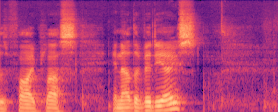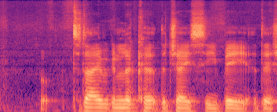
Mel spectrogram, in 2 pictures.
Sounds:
speech

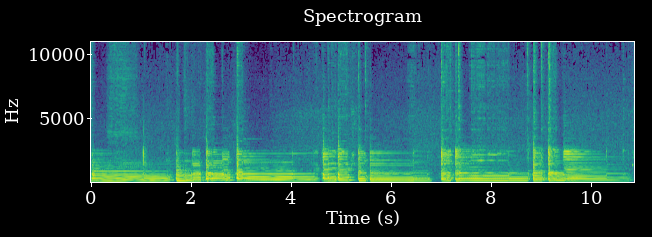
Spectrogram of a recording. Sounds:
plucked string instrument, guitar, bass guitar, musical instrument, music, playing bass guitar

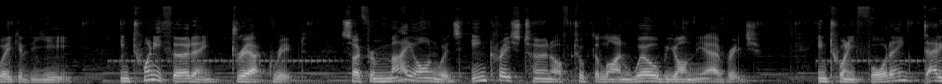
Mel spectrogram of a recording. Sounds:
music, speech

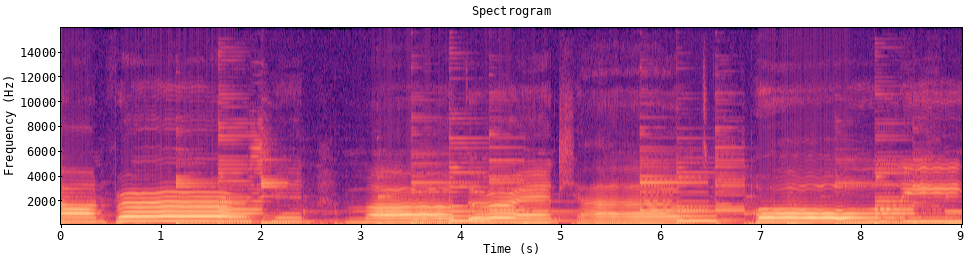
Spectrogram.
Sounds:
music, female singing

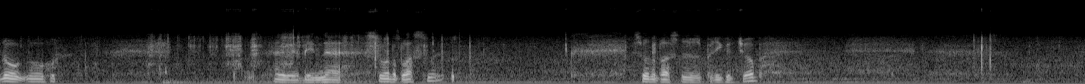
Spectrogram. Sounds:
speech

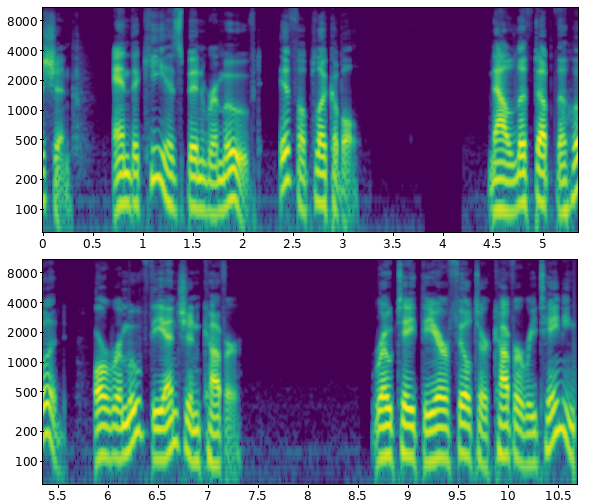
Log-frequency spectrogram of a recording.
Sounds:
speech, rattle

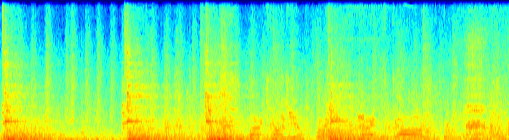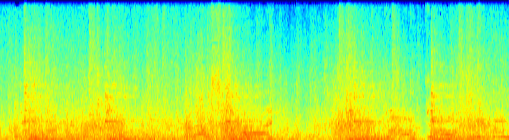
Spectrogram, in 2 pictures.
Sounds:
speech

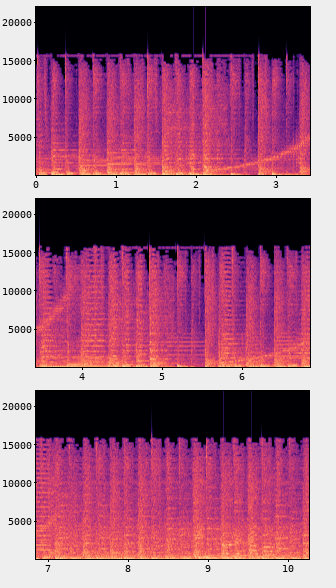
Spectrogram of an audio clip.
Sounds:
music

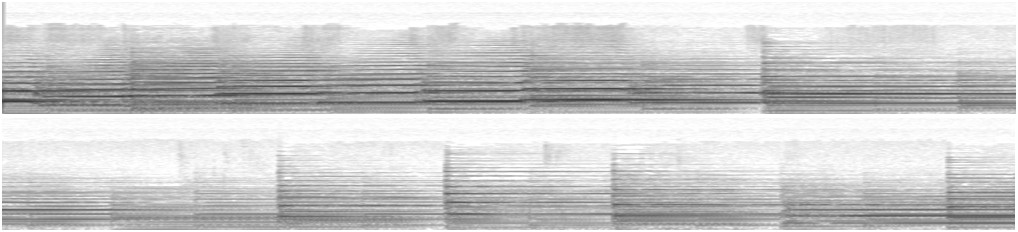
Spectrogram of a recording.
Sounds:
piano, music

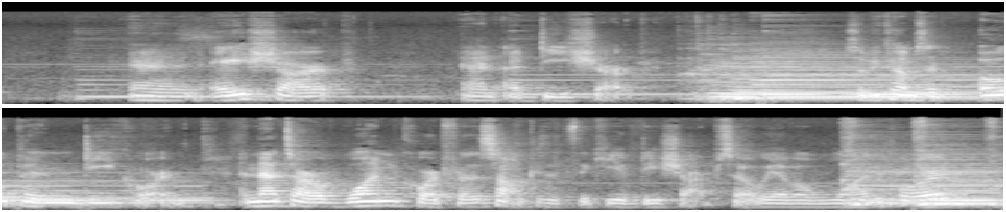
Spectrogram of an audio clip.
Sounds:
strum, acoustic guitar, musical instrument, music, speech, guitar, plucked string instrument

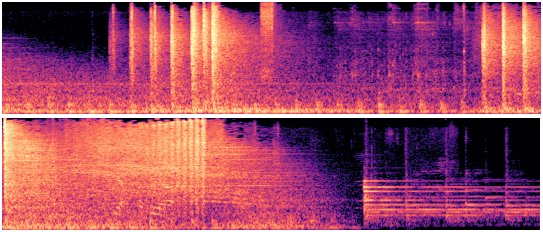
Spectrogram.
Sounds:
speech, music

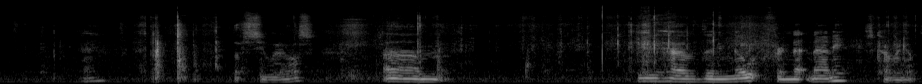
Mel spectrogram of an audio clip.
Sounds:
speech, inside a small room

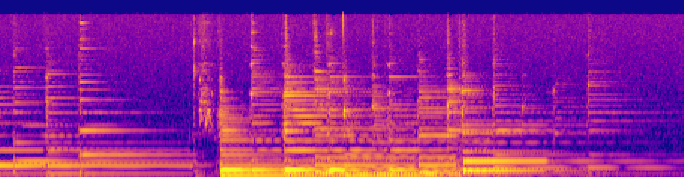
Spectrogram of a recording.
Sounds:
strum, guitar, acoustic guitar, plucked string instrument, musical instrument, music

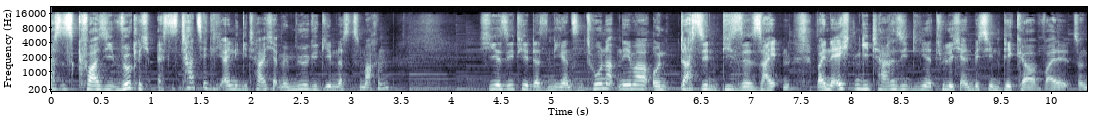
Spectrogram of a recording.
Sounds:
acoustic guitar, guitar, music, speech

